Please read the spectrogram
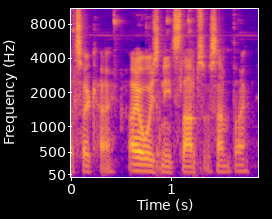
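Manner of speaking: ordinary delivery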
